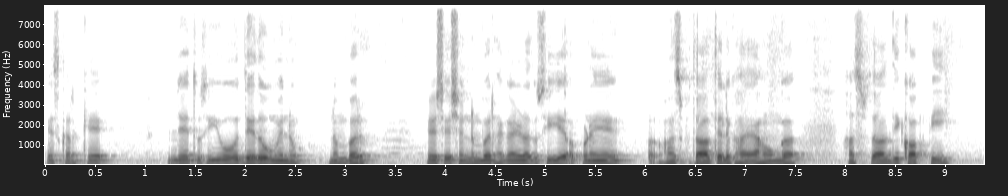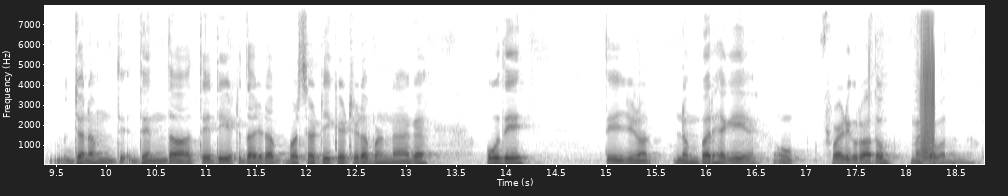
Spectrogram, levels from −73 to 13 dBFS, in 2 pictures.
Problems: none marked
